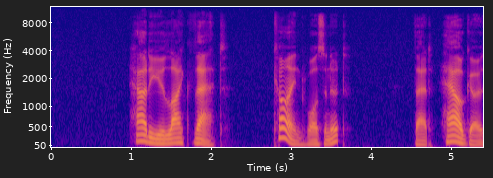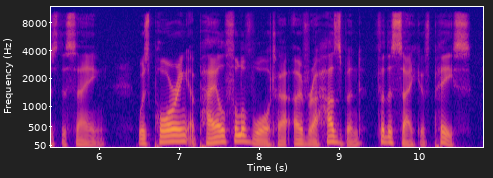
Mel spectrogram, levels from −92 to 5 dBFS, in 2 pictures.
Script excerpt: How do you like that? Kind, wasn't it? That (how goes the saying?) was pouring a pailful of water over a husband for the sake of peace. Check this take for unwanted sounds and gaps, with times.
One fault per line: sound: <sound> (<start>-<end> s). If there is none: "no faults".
no faults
